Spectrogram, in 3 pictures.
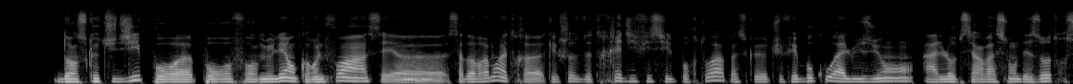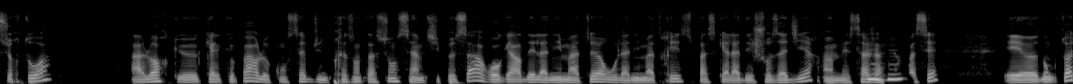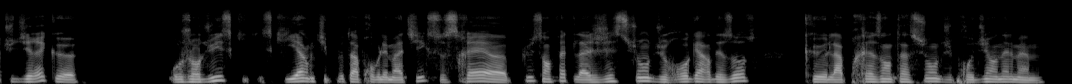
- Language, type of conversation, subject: French, advice, Comment réduire rapidement une montée soudaine de stress au travail ou en public ?
- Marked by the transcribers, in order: stressed: "gestion"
